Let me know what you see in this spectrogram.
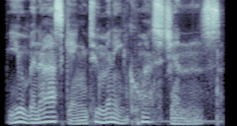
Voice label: Evil assassin with sinister edge, cunning menace, and ruthless determination, Audiobook Villain; Knave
